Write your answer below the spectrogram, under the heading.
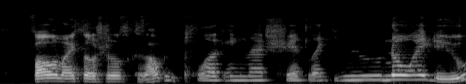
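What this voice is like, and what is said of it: Usual voice. Nothing is said of it.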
